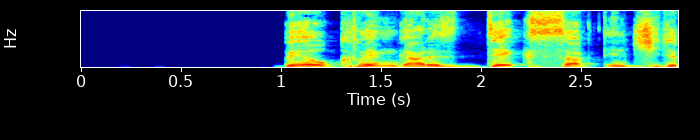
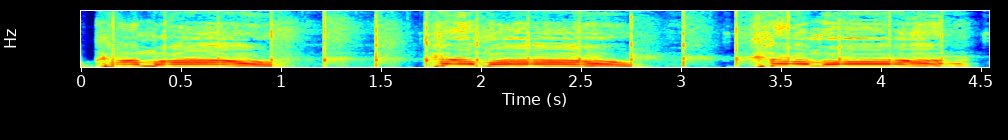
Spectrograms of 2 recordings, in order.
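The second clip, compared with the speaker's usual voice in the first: fired-up come on; 7 semitones higher, much slower than usual. Real, not acted. Streamer hyping his real talk.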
